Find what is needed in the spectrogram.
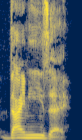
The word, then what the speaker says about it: Dainese: But a commonly mispronounced name, especially in the U.S. market. So Dainese. – So say, we're going to go out to dinner and dine. Dine. – No, more like dye. Like you're dyeing the leather.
